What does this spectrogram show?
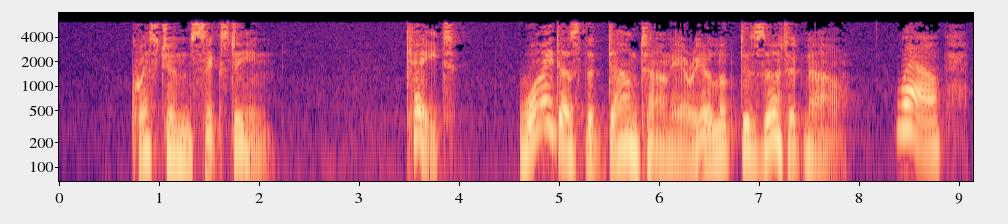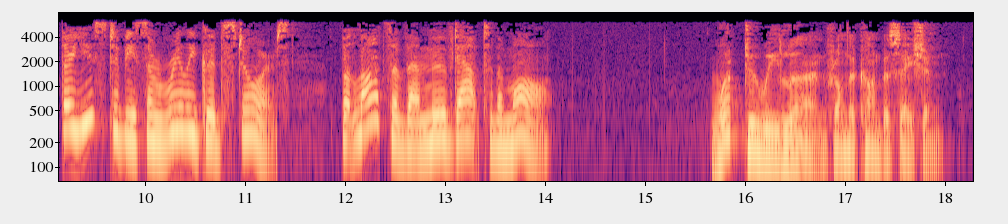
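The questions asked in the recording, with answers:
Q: What do we learn from the conversation?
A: Many downtown stores have moved out to the mall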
